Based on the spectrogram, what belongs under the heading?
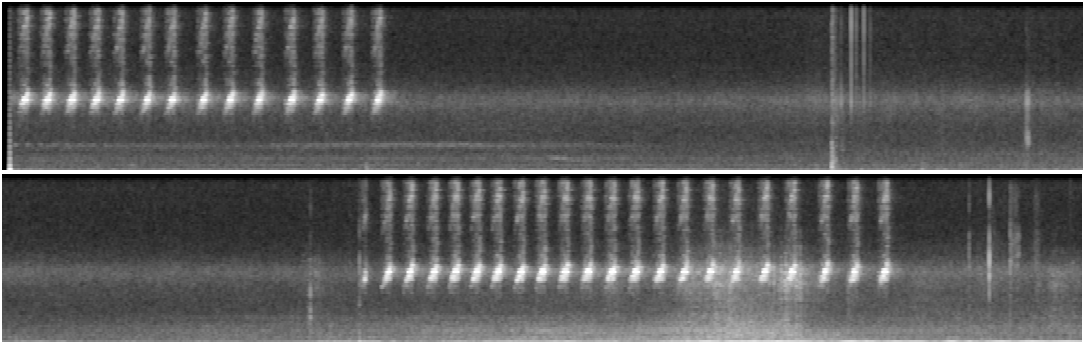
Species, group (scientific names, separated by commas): Pholidoptera aptera, Orthoptera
